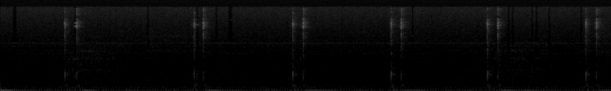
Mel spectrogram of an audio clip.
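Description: Faint computer mouse button clicks, single sharp clicks about once a second, from repeatedly clicking a web page's randomize button.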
